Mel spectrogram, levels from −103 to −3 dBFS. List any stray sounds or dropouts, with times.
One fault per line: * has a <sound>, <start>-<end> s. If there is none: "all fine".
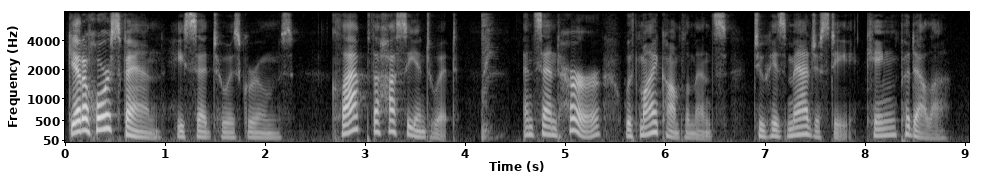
* has a thud, 4.2-4.4 s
